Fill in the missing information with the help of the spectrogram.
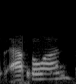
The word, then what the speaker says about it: Apollon: It's Apollon, but I think people are always confused, so have no fear.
